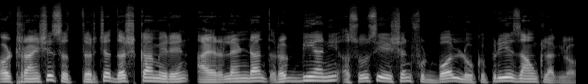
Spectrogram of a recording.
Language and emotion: Goan Konkani, neutral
